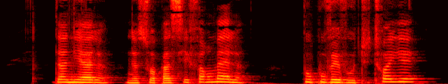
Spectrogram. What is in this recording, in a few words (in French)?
daniel ne sois pas si formel vous pouvez vous tutoyer, female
